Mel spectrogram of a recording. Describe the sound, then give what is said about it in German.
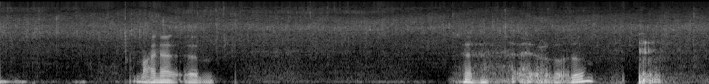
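Mettenden sausages sizzling in a frying pan give a steady, crackling hiss that runs throughout, while a person talks in short bursts over the frying. “die Pfanne mit Mettenden brutschelt jetzt hier. Das sieht schon mal sehr gut aus. Ich kann ein bisschen runter, dann ist es auch nicht so laut.”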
